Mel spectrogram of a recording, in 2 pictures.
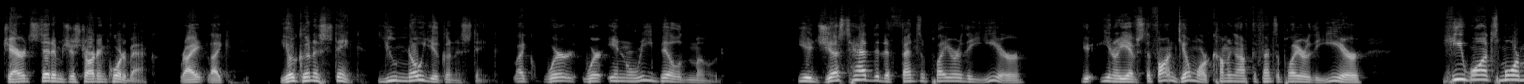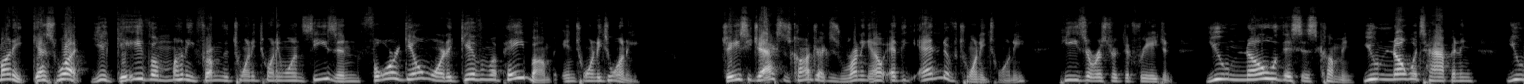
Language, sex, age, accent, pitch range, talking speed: English, male, 30-49, American, 135-210 Hz, 190 wpm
